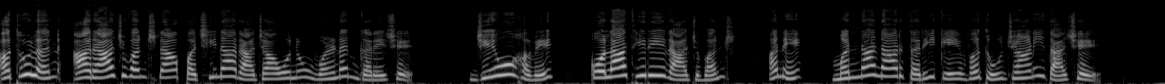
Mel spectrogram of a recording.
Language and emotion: Gujarati, neutral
